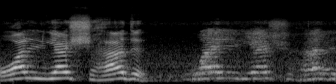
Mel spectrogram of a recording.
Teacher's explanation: واو کو گول کرنا نہیں بھولیے اور دال پہ قلقلہ بھی نہیں بھولنا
